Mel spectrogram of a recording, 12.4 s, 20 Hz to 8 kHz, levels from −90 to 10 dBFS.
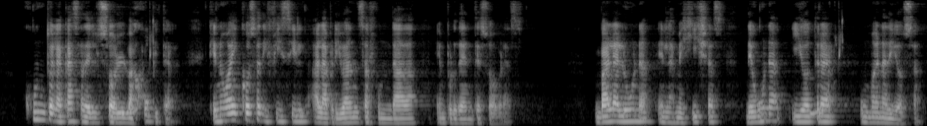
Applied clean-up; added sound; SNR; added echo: neural separator model SepFormer DNS4.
